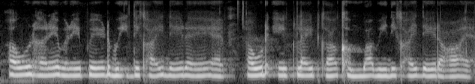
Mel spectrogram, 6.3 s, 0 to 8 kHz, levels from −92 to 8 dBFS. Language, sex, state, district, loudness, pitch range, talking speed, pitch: Hindi, female, Uttar Pradesh, Saharanpur, -16 LUFS, 200-215 Hz, 180 wpm, 210 Hz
